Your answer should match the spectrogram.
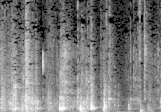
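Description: Hands rummaging inside a fabric toy basket: an irregular run of light clicks and rustles as the small toys and packaging inside are handled.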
